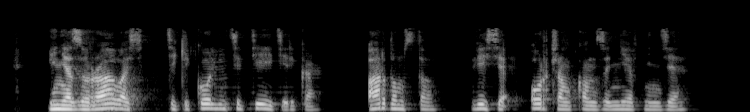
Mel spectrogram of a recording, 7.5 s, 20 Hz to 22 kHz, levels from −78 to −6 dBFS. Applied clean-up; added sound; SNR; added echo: neural mask model DeepFilterNet 3.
